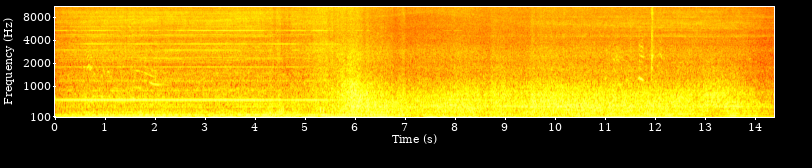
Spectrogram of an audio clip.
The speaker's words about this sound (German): Unser Flug dauert nicht ganz eine halbe Stunde und wir landen dann auf dem Wasser, logischerweise, in so einem Bereich neben unserer Hotelinsel.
